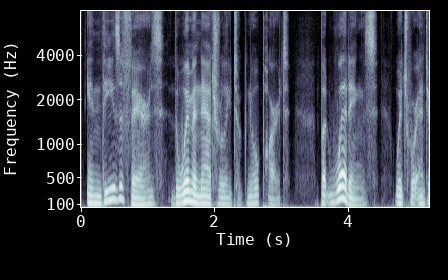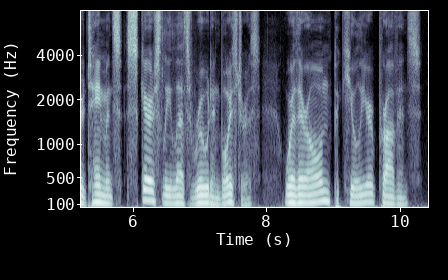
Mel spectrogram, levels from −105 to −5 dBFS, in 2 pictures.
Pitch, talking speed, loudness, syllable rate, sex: 115 Hz, 140 wpm, -19 LUFS, 4.9 syllables/s, male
